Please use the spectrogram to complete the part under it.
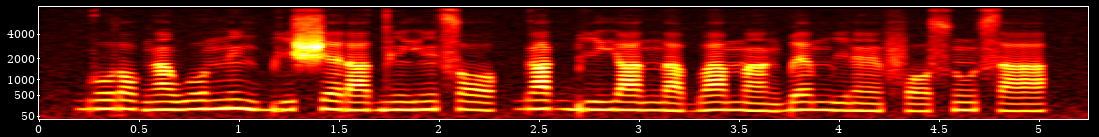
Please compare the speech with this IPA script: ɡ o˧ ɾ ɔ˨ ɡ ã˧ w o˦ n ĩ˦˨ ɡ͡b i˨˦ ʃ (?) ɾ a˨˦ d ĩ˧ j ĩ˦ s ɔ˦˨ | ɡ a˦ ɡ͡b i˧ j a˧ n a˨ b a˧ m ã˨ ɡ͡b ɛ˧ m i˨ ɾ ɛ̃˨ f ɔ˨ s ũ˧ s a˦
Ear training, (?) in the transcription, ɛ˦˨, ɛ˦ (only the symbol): ɛ˦˨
